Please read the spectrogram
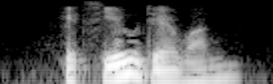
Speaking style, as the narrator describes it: she said in a deadly quiet voice

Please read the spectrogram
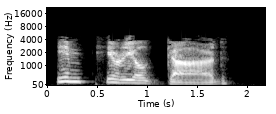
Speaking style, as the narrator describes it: Sophronia sneered

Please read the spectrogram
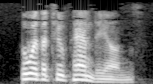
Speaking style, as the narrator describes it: Colton asked nervously

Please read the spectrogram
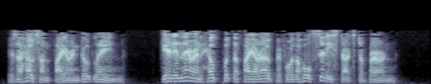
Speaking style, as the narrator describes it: barked

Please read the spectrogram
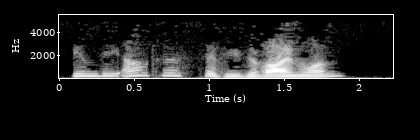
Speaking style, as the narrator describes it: Bevier said softly

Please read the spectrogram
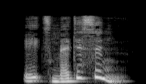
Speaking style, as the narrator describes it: sang out brightly

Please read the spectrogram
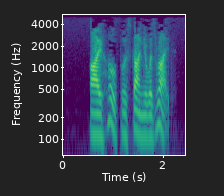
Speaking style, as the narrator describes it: Tinian said

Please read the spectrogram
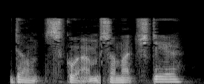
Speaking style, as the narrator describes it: Aunt Paul told Geryon calmly

